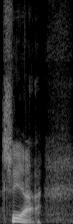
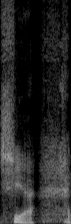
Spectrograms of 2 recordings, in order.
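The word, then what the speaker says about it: Tchia: So, games of impact: A Space for the Unbound, Chance of Sanana, Goodbye Volcano High, Chia. Yeah, T is silent in it. Chia.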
